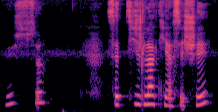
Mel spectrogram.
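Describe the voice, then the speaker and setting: A woman's voice: high voice, steady tone, takes it slowly, gravelly, warm tone. A woman with a slight cold talking casually while she handles a hanging plant and films it, often dropping into a whisper. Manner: talks while filming, drops to whispers. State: a bit congested with a cold. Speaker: plant vlogger. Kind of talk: casual hands-on narration.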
